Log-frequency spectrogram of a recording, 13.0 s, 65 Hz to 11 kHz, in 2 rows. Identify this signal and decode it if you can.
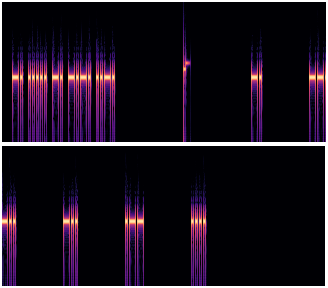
Morse code, heard as a keyed tone, about 30 wpm, spaced as for 13 wpm, 700 Hz. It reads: N5NCF N8DWH
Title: USA Call Signs - 5 Characters - 8x Character Spacing - 30wpm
